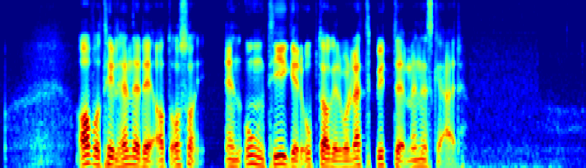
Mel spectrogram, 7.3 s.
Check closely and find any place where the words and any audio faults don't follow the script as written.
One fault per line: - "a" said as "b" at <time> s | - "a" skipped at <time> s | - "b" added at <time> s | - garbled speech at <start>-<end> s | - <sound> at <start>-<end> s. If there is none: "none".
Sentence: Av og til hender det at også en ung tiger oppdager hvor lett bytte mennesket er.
none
